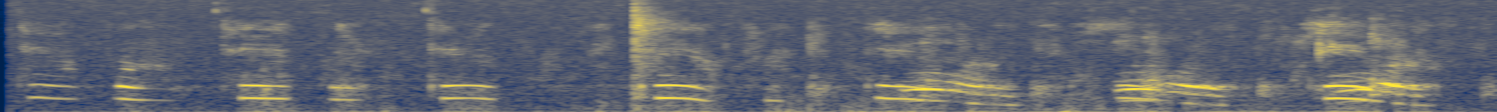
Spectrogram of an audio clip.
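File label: "telephone", spoken word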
